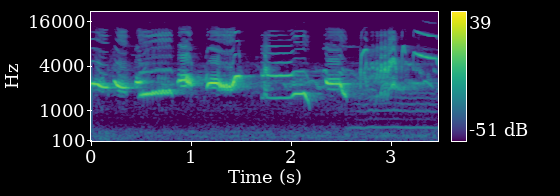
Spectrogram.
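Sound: bird singing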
